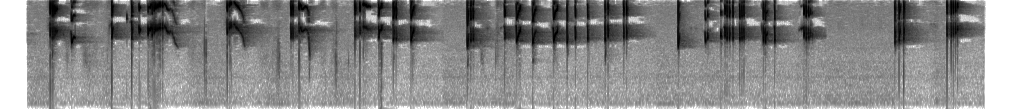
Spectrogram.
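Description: Very high, thin, piercing notes from a kingfisher, given in quick irregular bursts of two to five over ten seconds, with a faint low hum underneath.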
